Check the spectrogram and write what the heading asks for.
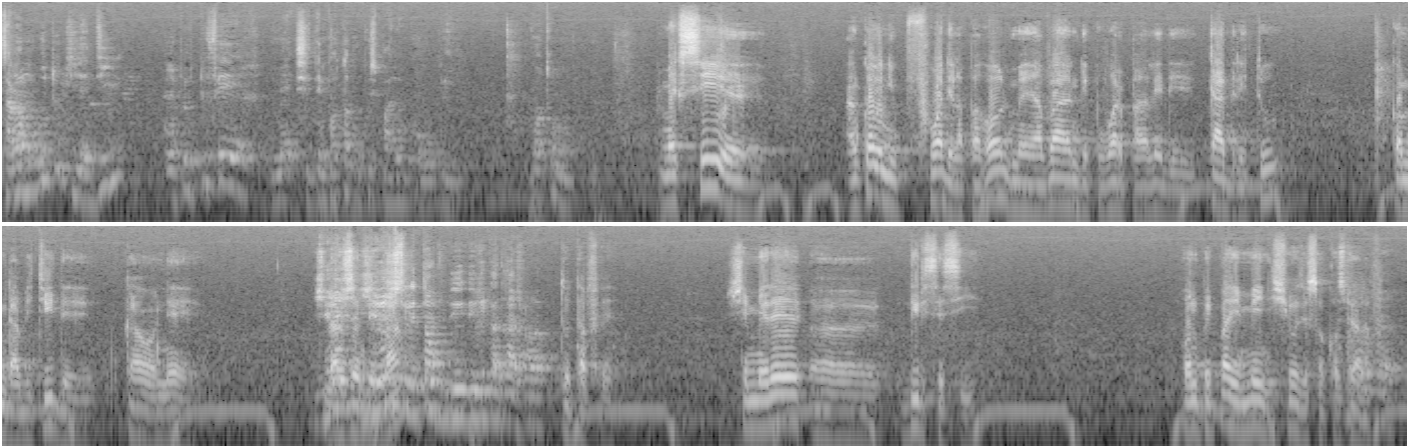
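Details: Stuttering in a male speaker who says he stutters and that listeners sometimes understand him poorly; repeated syllables are heard in spontaneous French speech.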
